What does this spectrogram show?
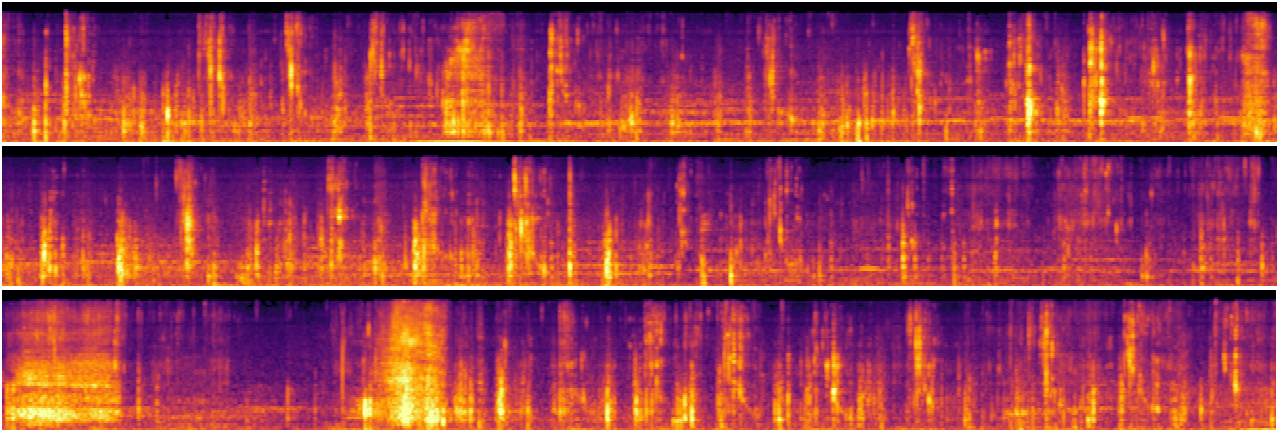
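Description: Close-miked chewing of water-soaked rice (panta bhat) with fried sides, eaten by hand: a rapid run of wet mouth clicks and crunches. Two longer, louder noisy stretches come about two-thirds of the way in, the second the loudest.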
